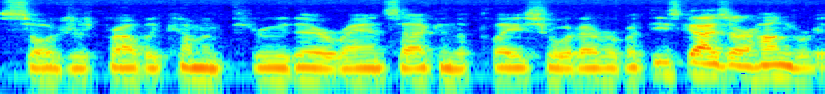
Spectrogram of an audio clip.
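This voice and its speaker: A man talks at a fairly quick pace in a very deep, low pitch. His intonation is monotone and flat. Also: dry, close sound with no echo. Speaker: comic artist streaming while drawing. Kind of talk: casual live-stream talk while drawing. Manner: halting, many fillers and sentence fragments.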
